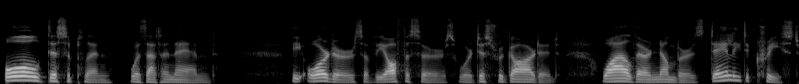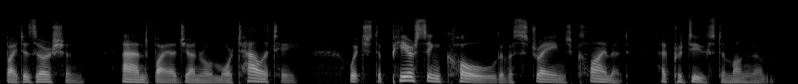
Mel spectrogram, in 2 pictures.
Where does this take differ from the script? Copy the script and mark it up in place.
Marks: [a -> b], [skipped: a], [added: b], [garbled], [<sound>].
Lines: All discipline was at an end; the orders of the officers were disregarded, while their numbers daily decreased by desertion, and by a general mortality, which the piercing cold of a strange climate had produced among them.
All discipline was at an end; the orders of the officers were disregarded, while their numbers daily decreased by desertion, and by a general mortality, which the piercing cold of a strange climate had produced among them.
